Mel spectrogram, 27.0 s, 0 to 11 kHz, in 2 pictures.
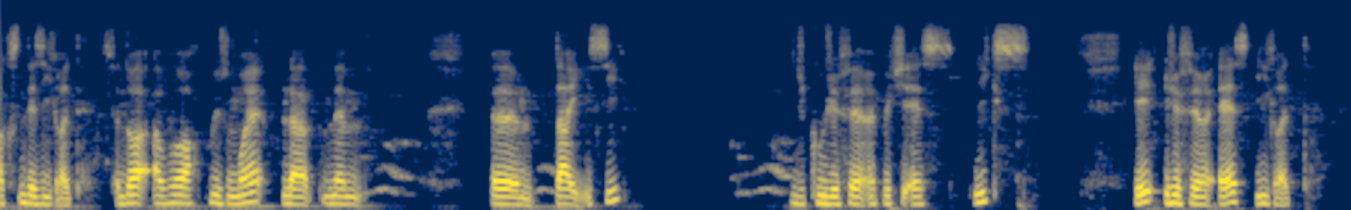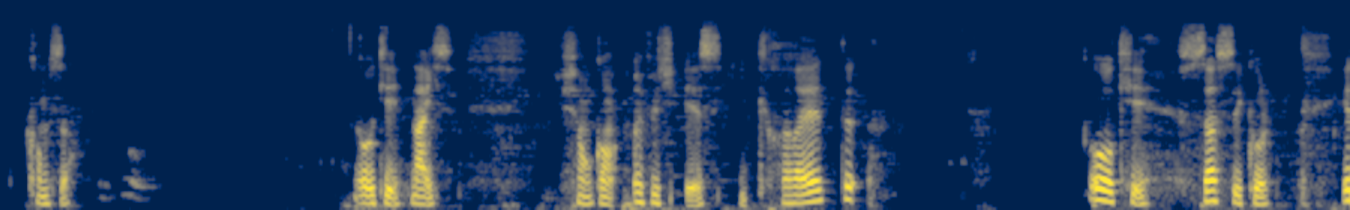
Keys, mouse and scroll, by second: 1.6-2.2 scroll up 1, 2.3-6.2 middle drag, 7.7 s, 10.1 KP_3, 11.3 s, 18.4 s, 24.6 middle click, 25.5 KP_1, 26.7-27.0 shift+scroll up 1.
